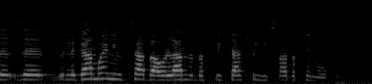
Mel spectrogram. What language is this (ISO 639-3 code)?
heb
